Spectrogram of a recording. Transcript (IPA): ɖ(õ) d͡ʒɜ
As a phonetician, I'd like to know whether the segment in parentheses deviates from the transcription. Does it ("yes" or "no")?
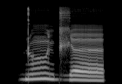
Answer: no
